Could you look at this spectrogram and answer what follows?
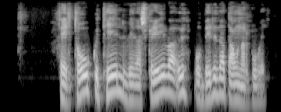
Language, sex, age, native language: Icelandic, male, 20-29, Icelandic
